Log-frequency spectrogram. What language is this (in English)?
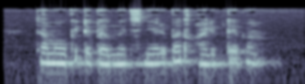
Georgian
